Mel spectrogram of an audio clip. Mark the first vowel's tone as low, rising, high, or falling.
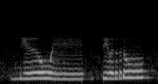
rising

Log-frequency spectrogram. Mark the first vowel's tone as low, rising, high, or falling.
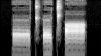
low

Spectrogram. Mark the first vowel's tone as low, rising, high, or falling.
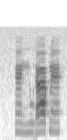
falling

